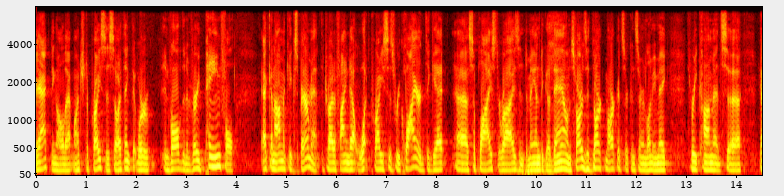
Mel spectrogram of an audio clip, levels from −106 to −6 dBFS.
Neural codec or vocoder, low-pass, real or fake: none; 7.2 kHz; real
